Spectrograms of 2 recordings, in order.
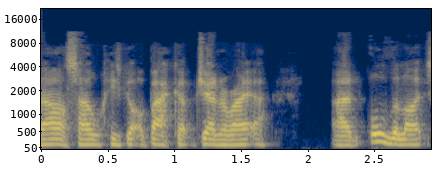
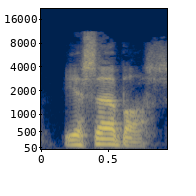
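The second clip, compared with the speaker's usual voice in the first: mock deferential, patronizing tone; 4 dB quieter than usual. Retelling how a handyman answers his boss: imitating a patronizing reply. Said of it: "The very patronizing".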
